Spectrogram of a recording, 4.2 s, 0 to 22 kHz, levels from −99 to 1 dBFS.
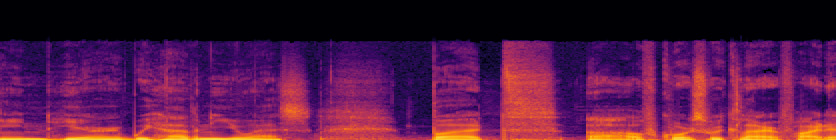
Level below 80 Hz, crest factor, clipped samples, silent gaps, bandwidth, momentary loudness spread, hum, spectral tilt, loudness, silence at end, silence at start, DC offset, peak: -32 dBFS; 16 dB; under 0.1%; none; 13 kHz; 16 LU; none; -7.5 dB/octave; -16 LUFS; 0 s; 0 s; under 0.1%; 0 dBFS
